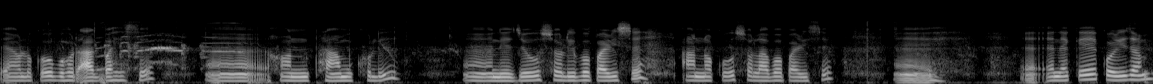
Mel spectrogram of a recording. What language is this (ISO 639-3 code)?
asm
